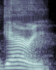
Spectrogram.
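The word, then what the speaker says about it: Gerry: doting father and grandfather Jerry pronounced Gary okay the g-e-r-r-y pronounced Gary what he don't even know how to spell um he married his high school sweetheart in 74.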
